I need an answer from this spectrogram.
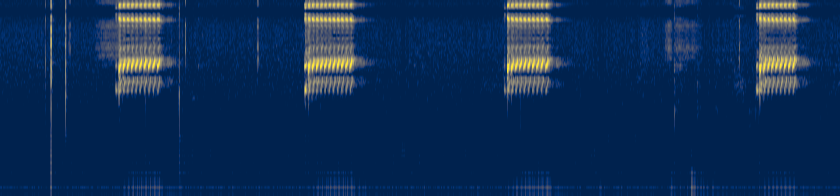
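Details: Male gray tree frog courting a female he saw: four loud buzzy trills, each about half a second of fast pulses, repeated roughly every two seconds, with scattered clicks and handling noises between.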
